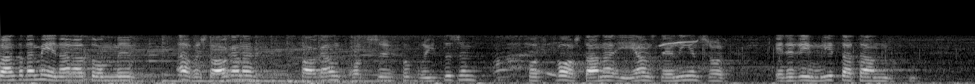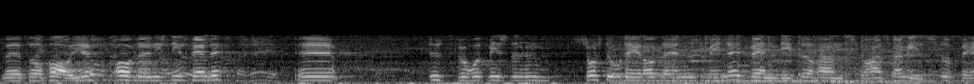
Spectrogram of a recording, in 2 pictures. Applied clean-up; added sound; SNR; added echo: none; Cheering; 12 dB; reverberation time 0.1 s.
